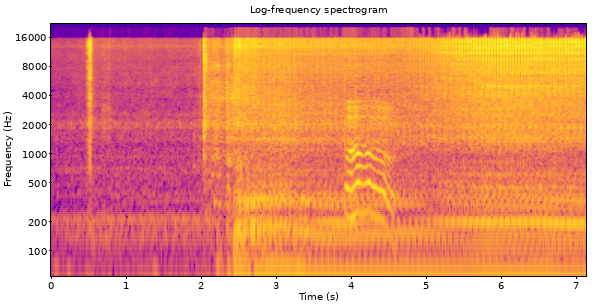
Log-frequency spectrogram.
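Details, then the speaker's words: 2000 MGF 1.8, abandoned five years, with fresh fuel added, cranked while jump-powered from a running Mercedes: a couple of quiet clicks, then it catches and settles into a steady, even idle. Normal start and idle. "We are running. That's what he needed. A bit of extra boost."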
